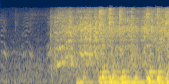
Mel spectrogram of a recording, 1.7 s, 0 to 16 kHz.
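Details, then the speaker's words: China ATV with Kymco 125cc pit bike engine, cold start in snow, choke on, portable ignition: cranking then a ragged short burst of firing that won't settle to idle; fires only on starting fluid, owner suspects stuck carburetor float. "yeah it sounds like the only firing on the starting fluid so i'm gonna have to pull the carburetor apart"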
